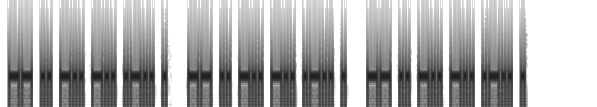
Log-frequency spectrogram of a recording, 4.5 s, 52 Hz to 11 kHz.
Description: Morse code, heard as a keyed tone, about 50 wpm, 250 Hz. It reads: MIDDLE MIDDLE MIDDLE
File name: morse-training-50WPM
